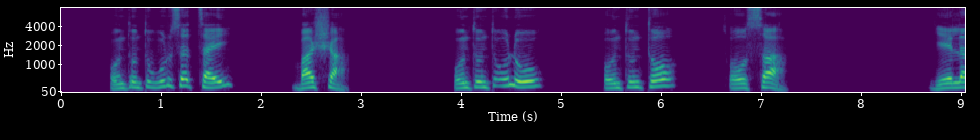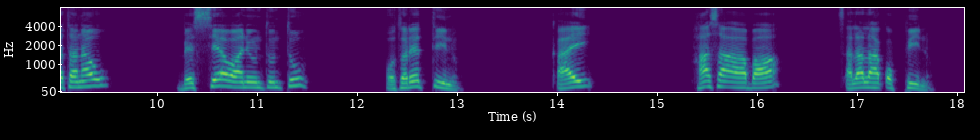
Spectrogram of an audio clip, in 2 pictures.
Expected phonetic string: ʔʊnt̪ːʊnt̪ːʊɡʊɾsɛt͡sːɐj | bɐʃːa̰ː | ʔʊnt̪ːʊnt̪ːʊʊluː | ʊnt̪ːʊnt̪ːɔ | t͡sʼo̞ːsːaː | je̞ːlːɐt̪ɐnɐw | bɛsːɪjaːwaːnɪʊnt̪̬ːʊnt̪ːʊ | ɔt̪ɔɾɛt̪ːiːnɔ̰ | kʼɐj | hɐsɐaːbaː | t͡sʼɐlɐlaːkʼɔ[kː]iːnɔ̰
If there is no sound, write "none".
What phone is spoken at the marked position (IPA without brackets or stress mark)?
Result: pː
